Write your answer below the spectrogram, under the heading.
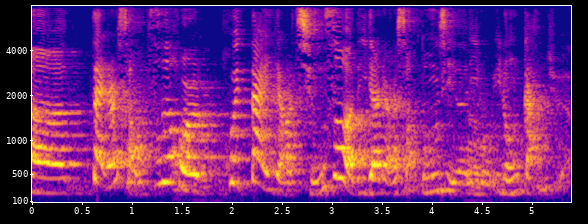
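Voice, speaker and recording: Amid noticeable background noise and audible room echo, a woman speaks at a very fast pace with very wide pitch swings. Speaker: podcast guest. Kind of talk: casual chat.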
